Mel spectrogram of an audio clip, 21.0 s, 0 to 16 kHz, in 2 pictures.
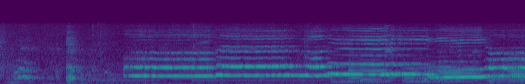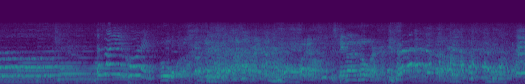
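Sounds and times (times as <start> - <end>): acoustic guitar: 0.0 - 14.8
woman singing long notes: 2.4 - 13.2.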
